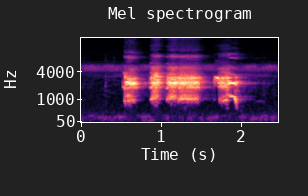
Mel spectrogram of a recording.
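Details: Aggressive wild junglefowl crowing in the pre-dawn dark as it approaches a decoy. A harsh, broken crow in about four rough segments over under two seconds, each a loud burst, the last trailing off. The background is otherwise quiet.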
